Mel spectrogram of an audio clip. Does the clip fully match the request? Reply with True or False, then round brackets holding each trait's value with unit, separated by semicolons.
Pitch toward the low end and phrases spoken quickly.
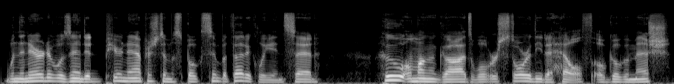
True (130 Hz; 215 wpm)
